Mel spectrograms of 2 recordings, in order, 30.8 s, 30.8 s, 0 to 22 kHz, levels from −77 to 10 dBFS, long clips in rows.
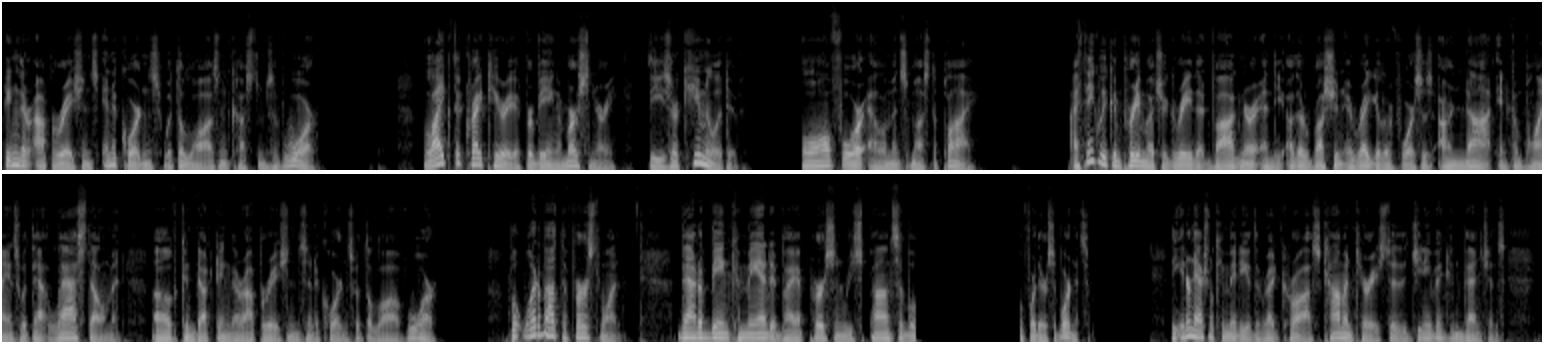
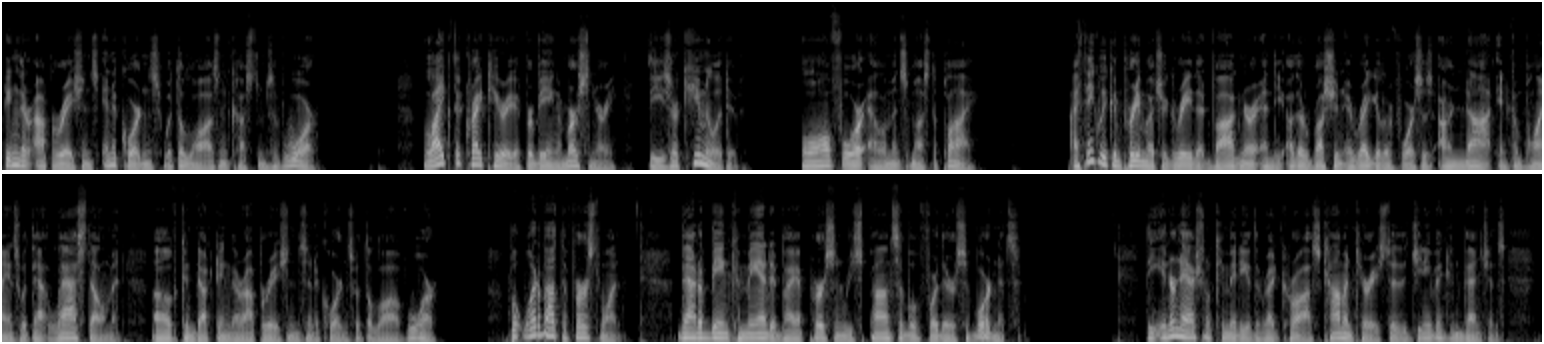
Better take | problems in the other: second | audio freezing; at 25 s for 1 s

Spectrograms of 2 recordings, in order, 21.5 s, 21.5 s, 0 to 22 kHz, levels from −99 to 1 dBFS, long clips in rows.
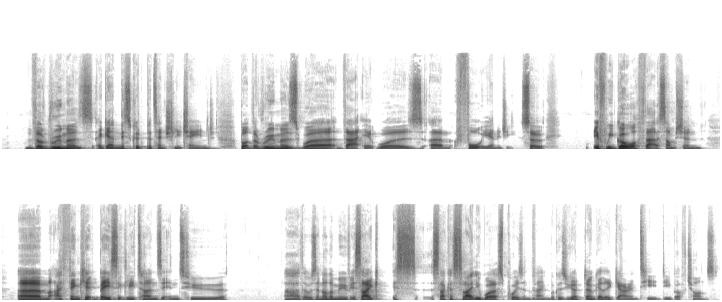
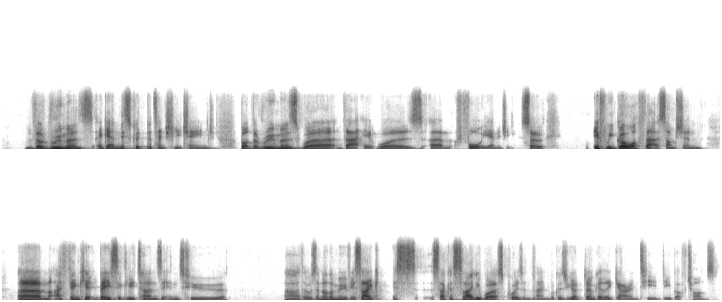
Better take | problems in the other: first | garbled, watery; badly; nothing above 8 kHz

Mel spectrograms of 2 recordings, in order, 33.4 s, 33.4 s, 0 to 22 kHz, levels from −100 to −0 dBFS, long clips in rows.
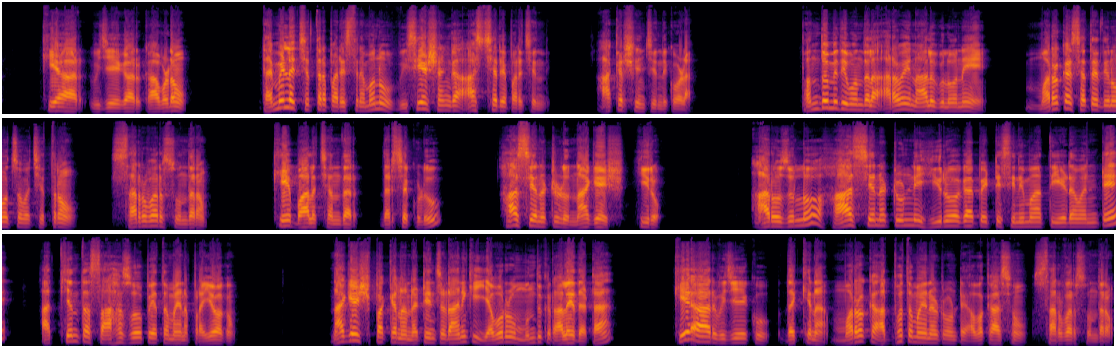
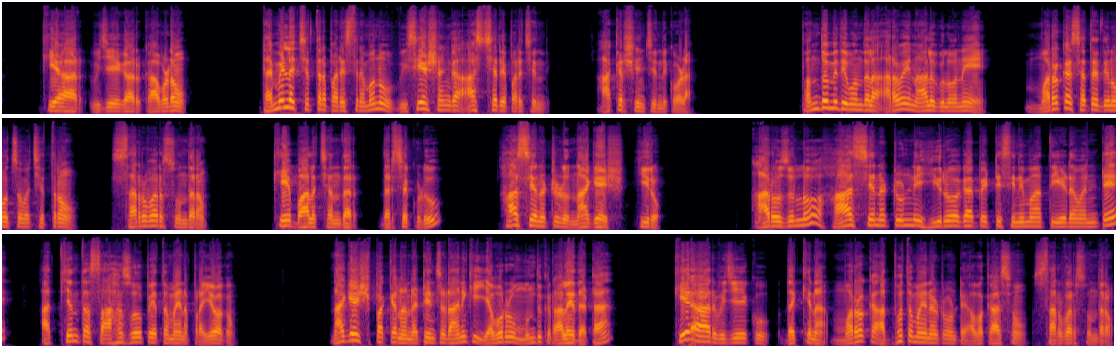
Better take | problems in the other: second | thin; somewhat; fading below 500 Hz

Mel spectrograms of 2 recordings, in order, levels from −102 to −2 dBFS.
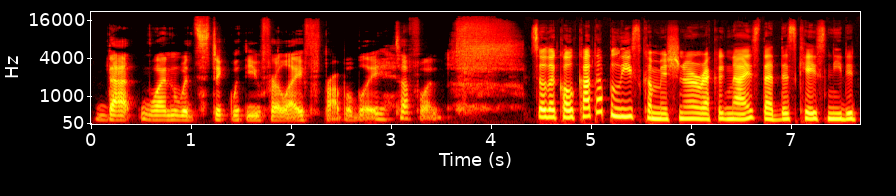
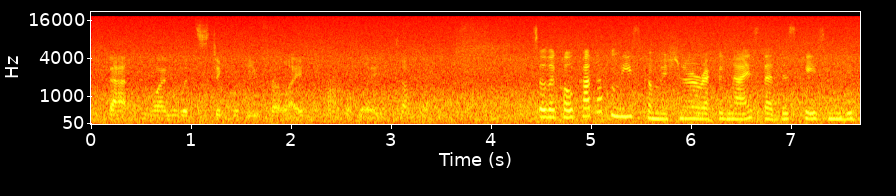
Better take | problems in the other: first | hiss; loud; throughout; 3 dB below the speech

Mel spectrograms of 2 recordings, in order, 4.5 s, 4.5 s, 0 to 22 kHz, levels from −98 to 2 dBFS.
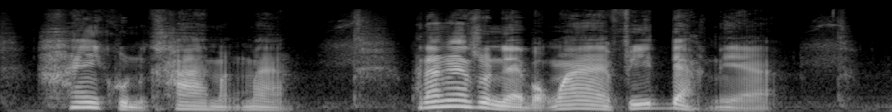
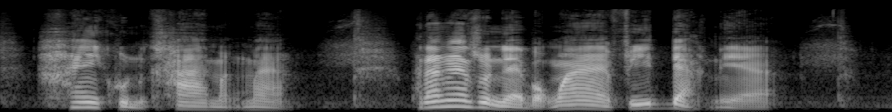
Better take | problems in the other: first | thin; somewhat; fading below 250 Hz

